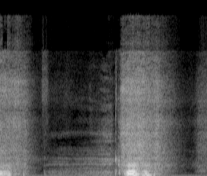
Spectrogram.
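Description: A voiced burst, a pause with faint hiss, then a louder explosive voiced burst trailing off; a sneeze, with a low background hum.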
